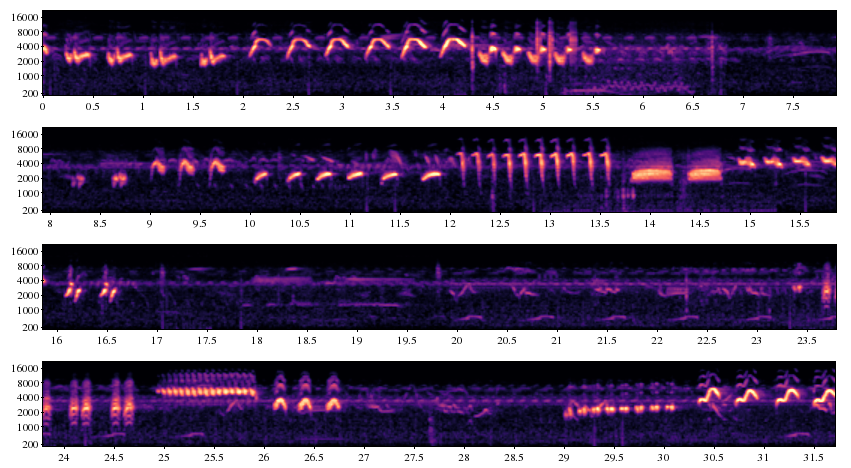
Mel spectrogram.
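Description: A mockingbird singing a varied song. Each phrase is a quick run of the same note repeated four to eight times, and the note changes from phrase to phrase, with short pauses in between. A faint steady high tone runs underneath.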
